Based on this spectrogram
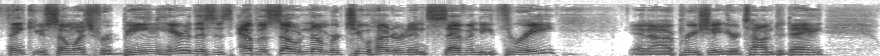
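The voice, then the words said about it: Rough, congested voice from cold. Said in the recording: “That sounded kind of rough ... I'm battling some sort of little cold ... you sound really kind of rough ... I've got some sinus stuff going on, and my voice sounds a little odd”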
